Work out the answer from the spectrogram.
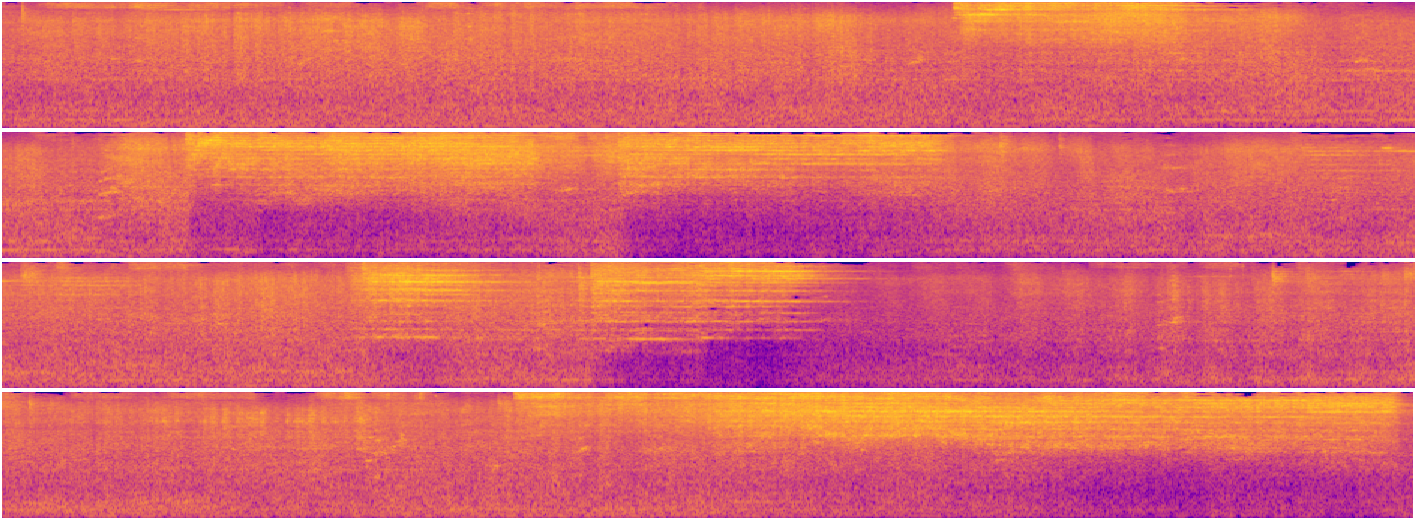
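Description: Autorack freight cars rolling past close by, a steady rumble and clatter of wheels on rail, with high-pitched wheel squeal coming and going several times.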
